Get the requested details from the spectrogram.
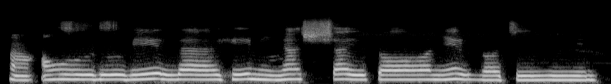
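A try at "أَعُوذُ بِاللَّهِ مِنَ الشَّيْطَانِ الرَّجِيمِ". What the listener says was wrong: Kok ngomong jelas kalau baca Quran blebeb-blebeb gini? A'u, dijelasin artikulasinya, yuk. A'u, ya, yang jelas. A'u.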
